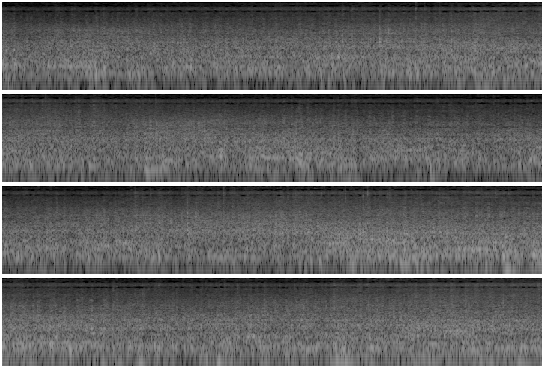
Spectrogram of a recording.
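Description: Toy electric trains running on metal track: a steady rumble and whir of wheels and motors.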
